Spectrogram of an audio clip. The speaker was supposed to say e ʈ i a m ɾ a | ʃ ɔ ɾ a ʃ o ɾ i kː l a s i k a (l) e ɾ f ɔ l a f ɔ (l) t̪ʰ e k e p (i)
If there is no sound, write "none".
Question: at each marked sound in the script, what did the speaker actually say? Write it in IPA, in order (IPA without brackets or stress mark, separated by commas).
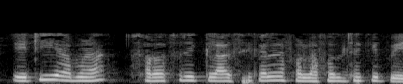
l, l, e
